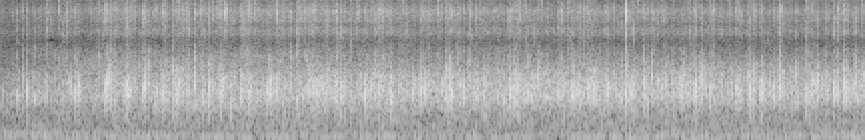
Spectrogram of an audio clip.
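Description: Audience applauding, a dense crackle of many hands clapping, after a tap-dance number ends.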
